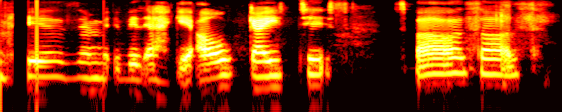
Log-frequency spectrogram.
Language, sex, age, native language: Icelandic, female, 9, Icelandic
